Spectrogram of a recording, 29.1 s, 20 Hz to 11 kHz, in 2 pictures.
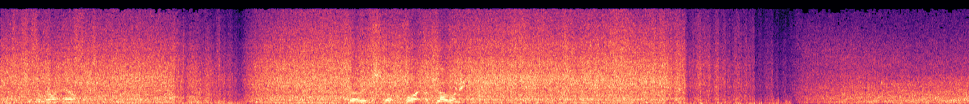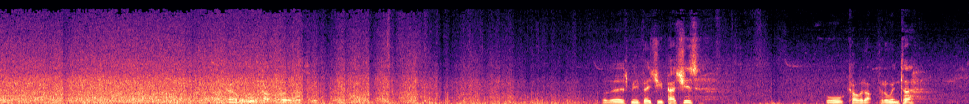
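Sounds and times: white water rushing: 0.0 - 28.9.

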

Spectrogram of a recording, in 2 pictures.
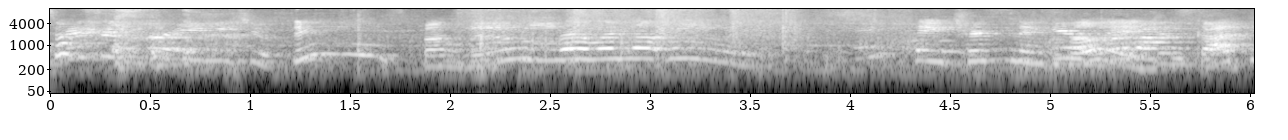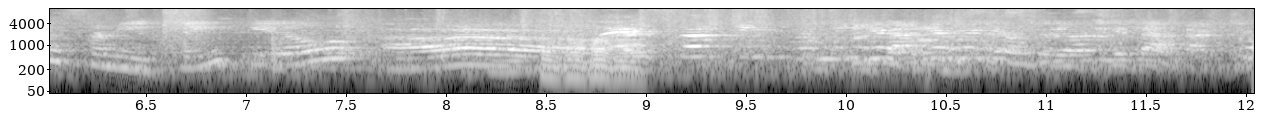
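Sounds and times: chatter of adults and children: 0.0 - 12.0.

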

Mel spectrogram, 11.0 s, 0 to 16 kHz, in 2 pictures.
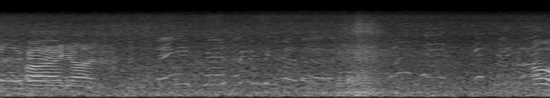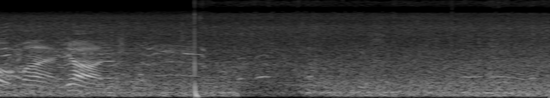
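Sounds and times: water rushing around raft: 0.0 - 11.0.

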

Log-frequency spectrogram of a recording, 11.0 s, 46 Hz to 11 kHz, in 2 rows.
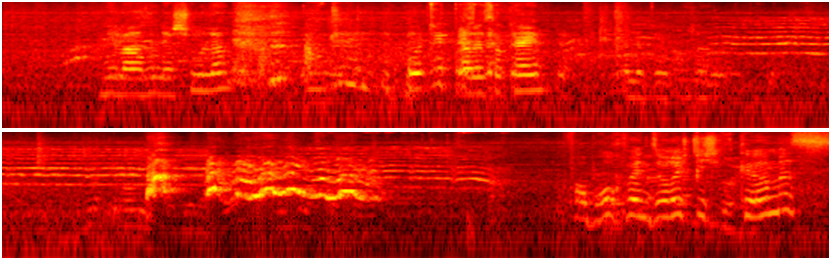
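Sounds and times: animal whining cry: 4.8 - 8.6.

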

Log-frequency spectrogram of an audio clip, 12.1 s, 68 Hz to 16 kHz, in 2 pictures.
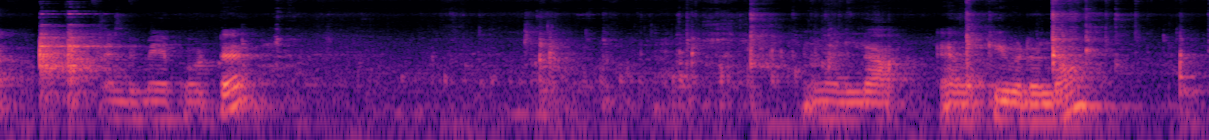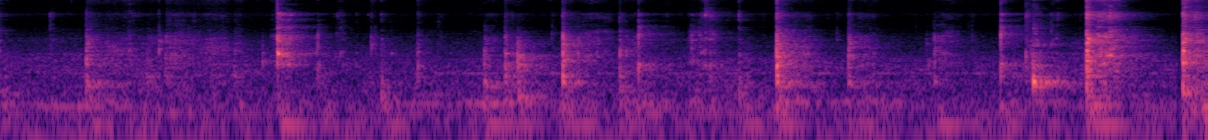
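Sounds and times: metal ladle scraping a pot: 4.9 - 12.0.

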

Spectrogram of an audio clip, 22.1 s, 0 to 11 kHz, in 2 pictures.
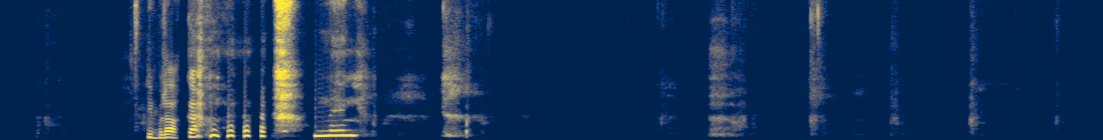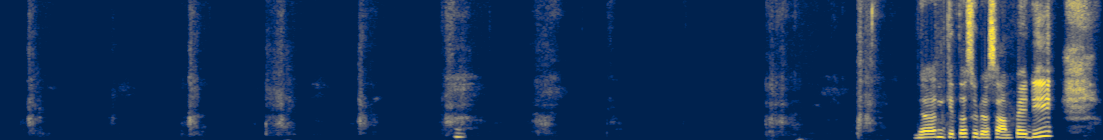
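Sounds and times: woman breathing hard: 2.7 - 3.1, 3.8 - 5.6, 6.6 - 14.8, 21.7 - 22.0.

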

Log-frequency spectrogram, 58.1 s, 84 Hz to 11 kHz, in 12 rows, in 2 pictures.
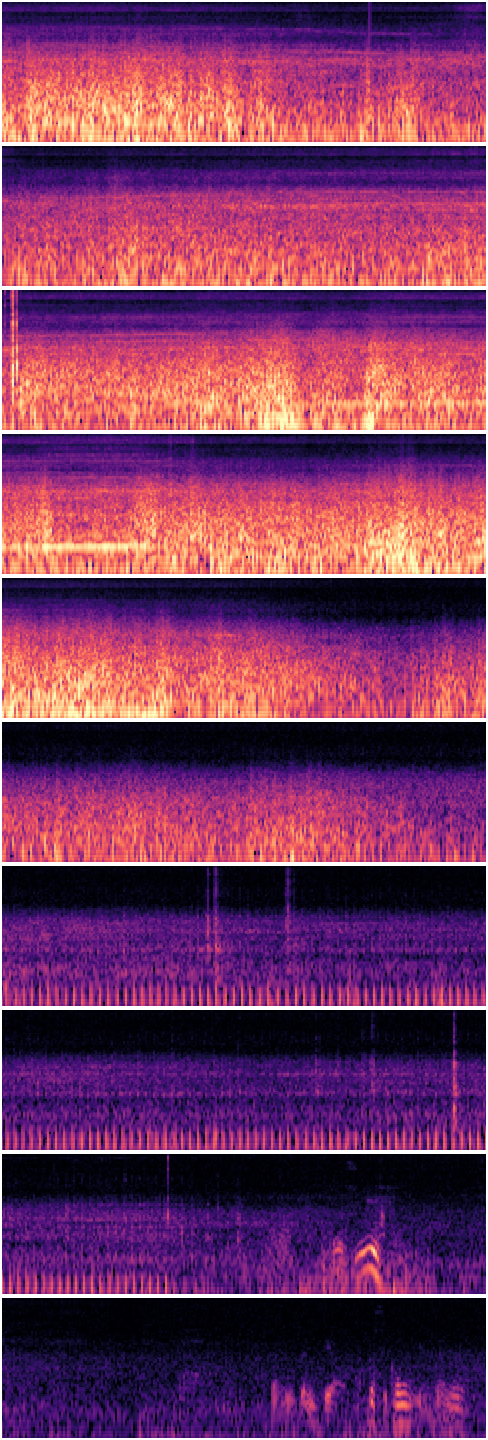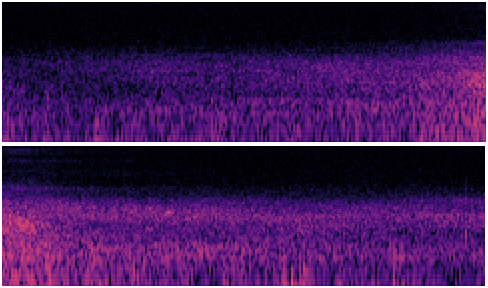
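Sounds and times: motorcycle engine running: 0.0 - 43.5.

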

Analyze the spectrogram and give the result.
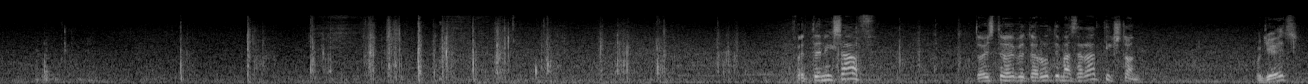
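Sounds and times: steady background hiss: 0.0 - 13.0
footsteps walking: 1.8 - 7.5, 8.9 - 9.8.

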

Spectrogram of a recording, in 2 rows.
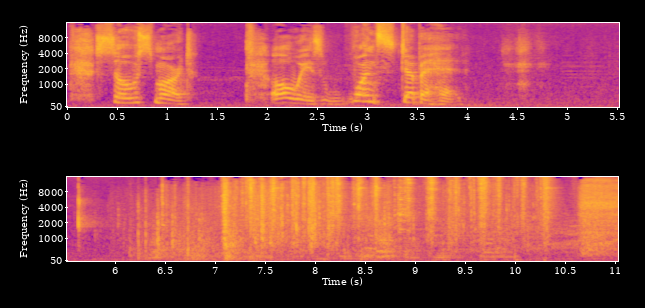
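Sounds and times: finger snap: 5.6 - 5.8.

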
